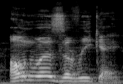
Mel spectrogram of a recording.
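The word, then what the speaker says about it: Onwuzurike: then next up you have defensive lineman levi onwards enrique levi onwards eureka onwards enrique levi owens enrique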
